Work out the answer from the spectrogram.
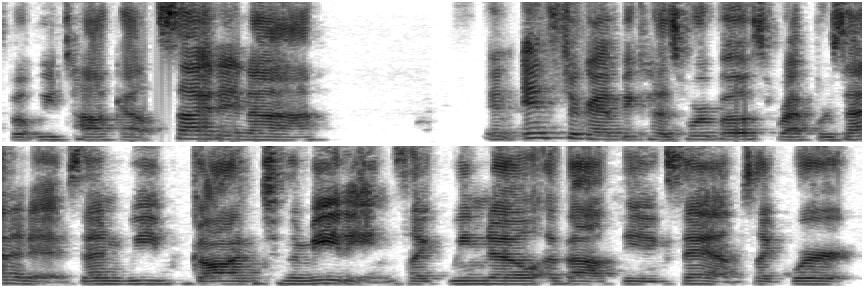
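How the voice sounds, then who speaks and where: A young woman talking casually to camera as a student vlogger. Her voice is bright and forward, and it is getting a little worn as she starts to lose it. She rambles in a frustrated, ranting way. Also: lowish voice, roomy sound, poor audio. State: losing her voice. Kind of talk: casual vlog chat.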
